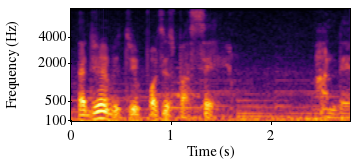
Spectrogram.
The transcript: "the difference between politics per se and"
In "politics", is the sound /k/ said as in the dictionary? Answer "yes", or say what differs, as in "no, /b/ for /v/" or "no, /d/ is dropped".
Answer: no, /k/ is dropped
